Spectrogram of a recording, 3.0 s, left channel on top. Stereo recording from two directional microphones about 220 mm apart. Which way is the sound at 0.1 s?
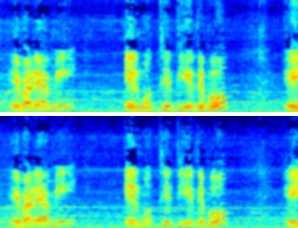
40° left (ahead or behind).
